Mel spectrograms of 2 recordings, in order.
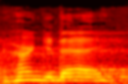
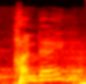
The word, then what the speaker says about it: Hyundai: how your day and did I pronounce it right Hearn today Hyundai Hyundai okay well that's I couldn't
